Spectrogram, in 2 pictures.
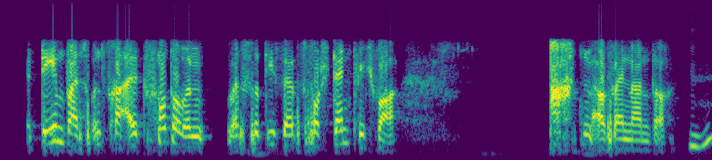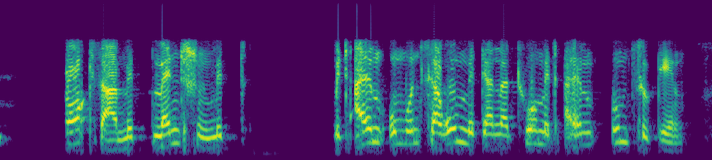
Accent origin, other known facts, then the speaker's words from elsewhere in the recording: Jena, Thuringia, Germany; Ich komme aus Jena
